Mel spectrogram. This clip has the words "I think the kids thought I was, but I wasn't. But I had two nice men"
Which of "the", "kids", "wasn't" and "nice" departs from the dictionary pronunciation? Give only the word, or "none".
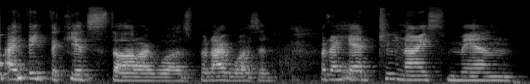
none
